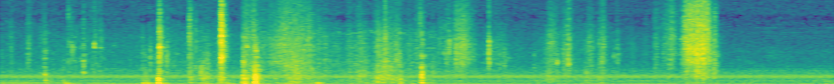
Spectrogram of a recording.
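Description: Faint, scattered clicks and taps of hands fitting small circuit boards and wires onto the terminals of a lithium battery pack, with a brief rustle about seven seconds in.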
